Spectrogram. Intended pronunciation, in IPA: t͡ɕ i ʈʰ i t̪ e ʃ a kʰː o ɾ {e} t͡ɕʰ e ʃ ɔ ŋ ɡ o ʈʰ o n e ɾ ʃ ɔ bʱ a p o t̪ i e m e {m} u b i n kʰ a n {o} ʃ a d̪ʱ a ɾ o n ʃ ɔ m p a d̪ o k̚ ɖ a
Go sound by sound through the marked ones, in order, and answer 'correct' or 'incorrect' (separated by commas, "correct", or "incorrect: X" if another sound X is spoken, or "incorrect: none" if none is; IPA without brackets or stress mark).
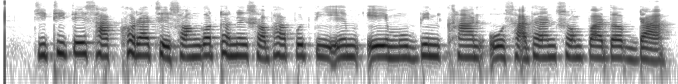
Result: incorrect: a, correct, correct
